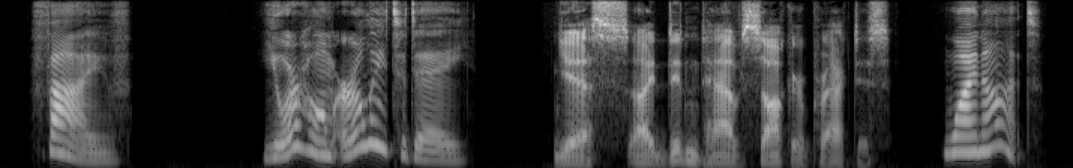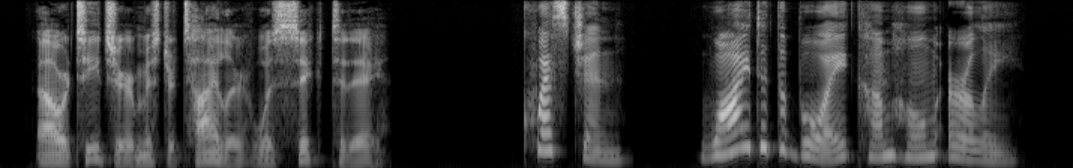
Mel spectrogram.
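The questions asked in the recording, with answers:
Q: Why did the boy come home early?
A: He didn't have soccer practice because Mr. Tyler was sick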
